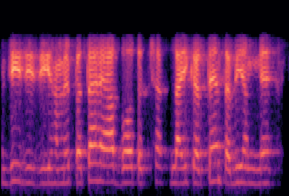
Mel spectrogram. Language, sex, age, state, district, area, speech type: Urdu, female, 18-30, Uttar Pradesh, Lucknow, urban, conversation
